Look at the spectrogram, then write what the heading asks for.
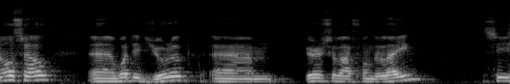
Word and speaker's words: von der Leyen: And also, what did Europe, Ursula von der Leyen, she said, do I pronounce it?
